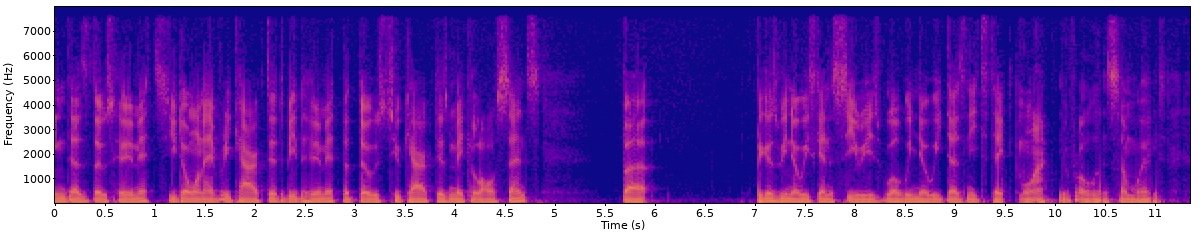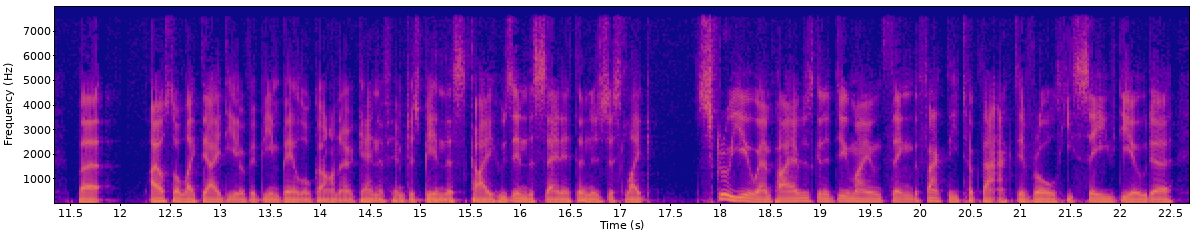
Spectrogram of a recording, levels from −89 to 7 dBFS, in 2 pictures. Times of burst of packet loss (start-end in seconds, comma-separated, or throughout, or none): 11.99-12.06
